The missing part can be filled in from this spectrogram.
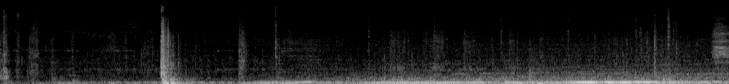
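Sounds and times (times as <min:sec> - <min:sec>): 
car engine rumble while driving: 0:00.0 - 0:07.2
car door thud: 0:01.6 - 0:02.0.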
